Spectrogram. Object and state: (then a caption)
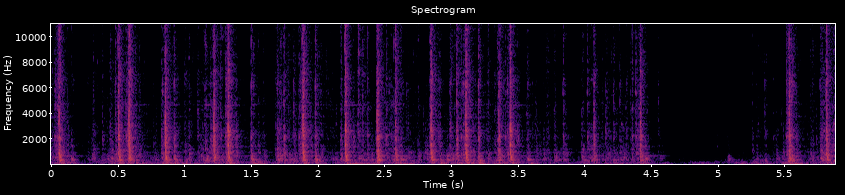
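Metal portable typewriter being typed on. Fingertips type on the keys of a teal metal Olivetti Lettera 22 portable typewriter, producing a rapid run of sharp, bright clacks with very short decay. The typing pauses briefly near the end, then resumes with a few more strikes.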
